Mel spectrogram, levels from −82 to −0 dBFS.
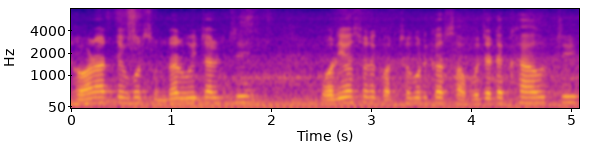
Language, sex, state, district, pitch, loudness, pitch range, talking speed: Odia, male, Odisha, Khordha, 160 Hz, -18 LUFS, 135-170 Hz, 80 wpm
